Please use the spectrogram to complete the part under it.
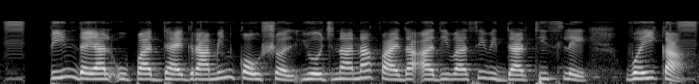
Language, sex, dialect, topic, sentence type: Marathi, female, Northern Konkan, banking, statement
